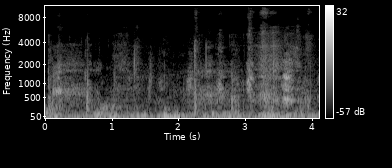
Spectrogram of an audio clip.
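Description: A dog whimpers and pants softly in a quiet setting, giving faint, intermittent whines with some low rustling in the background.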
